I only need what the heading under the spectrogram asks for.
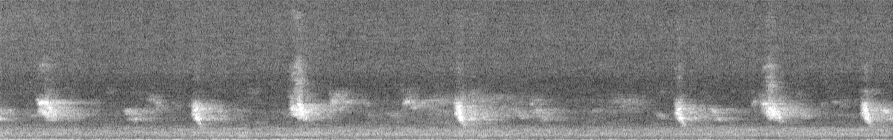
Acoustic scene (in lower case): park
